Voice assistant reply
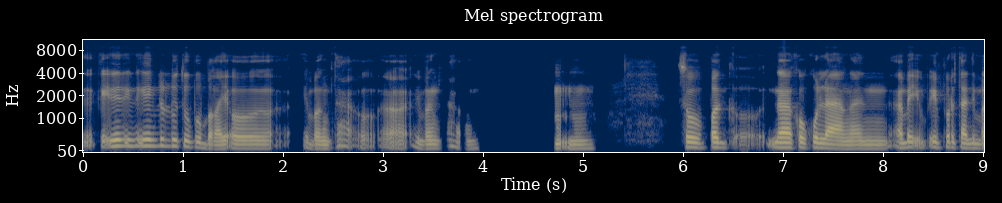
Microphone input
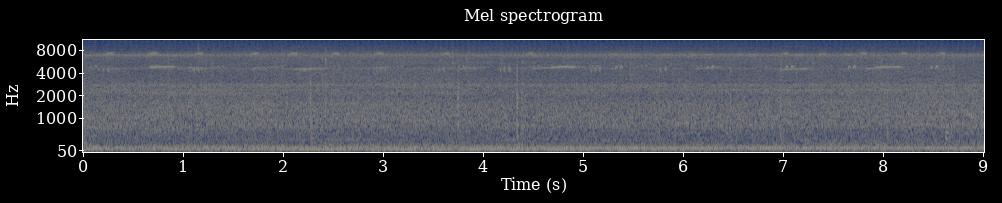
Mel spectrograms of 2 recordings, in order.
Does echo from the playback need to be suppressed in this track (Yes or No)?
No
